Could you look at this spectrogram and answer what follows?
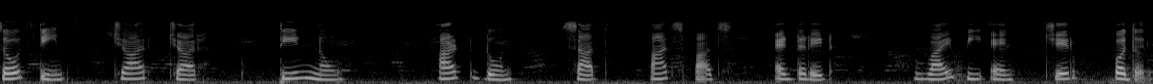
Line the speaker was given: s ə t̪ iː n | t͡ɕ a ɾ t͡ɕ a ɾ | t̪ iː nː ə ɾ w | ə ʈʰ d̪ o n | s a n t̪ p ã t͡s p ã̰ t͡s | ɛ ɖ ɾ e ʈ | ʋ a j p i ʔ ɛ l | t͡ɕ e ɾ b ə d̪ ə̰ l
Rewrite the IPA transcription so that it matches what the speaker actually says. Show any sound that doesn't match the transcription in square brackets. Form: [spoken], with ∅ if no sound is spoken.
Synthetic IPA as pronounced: s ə t̪ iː n | t͡ɕ a ɾ t͡ɕ a ɾ | t̪ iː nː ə [∅] w | [a] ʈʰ d̪ o n | s a [∅] t̪ p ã t͡s p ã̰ t͡s | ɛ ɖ ɾ e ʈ | ʋ a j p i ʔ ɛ l | t͡ɕ e ɾ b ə d̪ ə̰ l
